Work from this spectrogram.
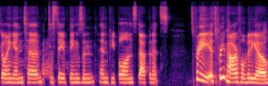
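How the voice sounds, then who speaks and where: A woman speaks at a medium pitch with a slight Texan accent. The sound is dry and close, with no echo. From Texas, Dallas-Fort Worth. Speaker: YouTuber and live-stream host. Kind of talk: casual live-stream chat. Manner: animated, halting with fillers.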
